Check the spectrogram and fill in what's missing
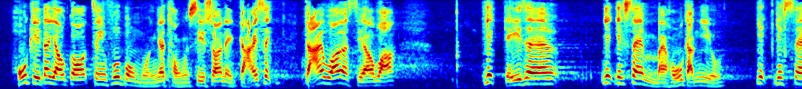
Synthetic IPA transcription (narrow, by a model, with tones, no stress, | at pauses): ho˨˥wke˧jt̪ɐ˥k̚jɐ˨˧wkɔː˧t͡sɪ˧ŋfuː˨˥p̬o˨˧wmuː˨˩nkɛː˧t̪ʰʊ˨˩ŋsiː˨sœː˨˧ŋle˨˩jka̰ː˨˥jsɪ˥k̚ːa̰ː˨˥jwaː˨˥kɛː˧siː˨˩hɐ˨wːaː˨˧ | jɪ˥kːe˨˥jt͡sɛː˥jɪ˥k̚jɪ˥k̚sɛː˥ŋm̩˨˩mɐ˨jɦo˨˥wkɐ˨˥njiː˧w | jɪ˥k̚jɪ˥k̚sɛː˥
